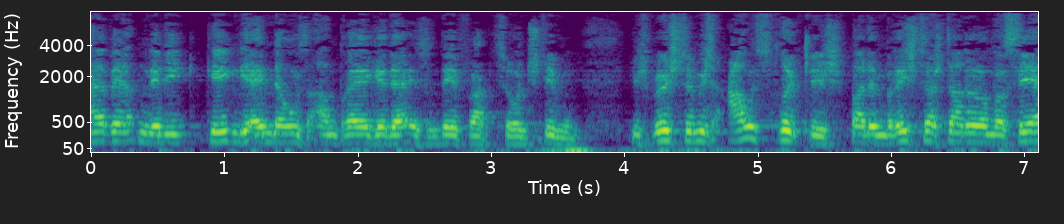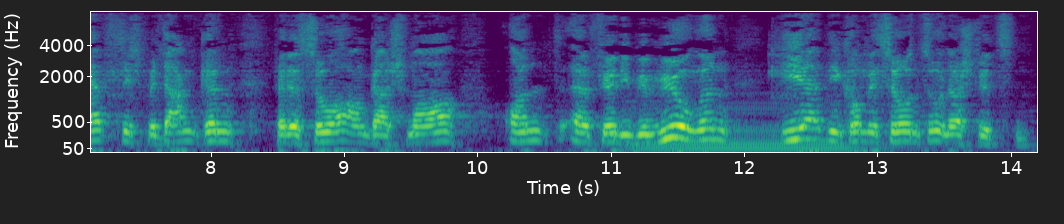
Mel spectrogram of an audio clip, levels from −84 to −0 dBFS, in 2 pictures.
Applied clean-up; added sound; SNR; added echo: none; Bowed string instrument; 19 dB; reverberation time 0.2 s.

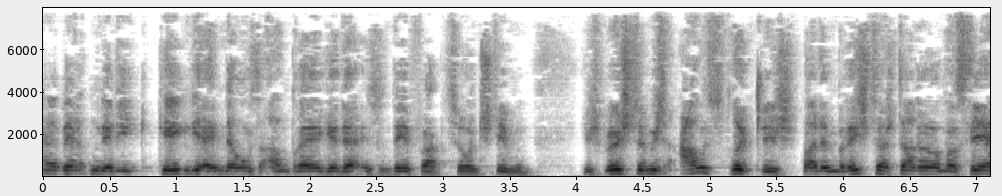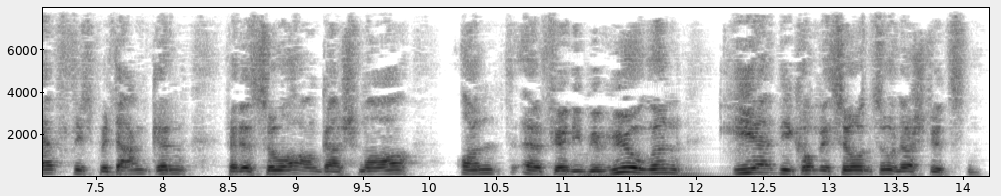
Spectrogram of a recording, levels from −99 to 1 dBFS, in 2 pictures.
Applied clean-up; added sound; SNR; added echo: neural mask model DeepFilterNet 3.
